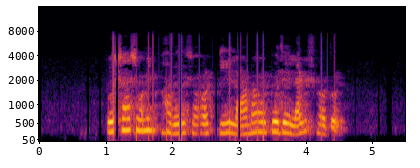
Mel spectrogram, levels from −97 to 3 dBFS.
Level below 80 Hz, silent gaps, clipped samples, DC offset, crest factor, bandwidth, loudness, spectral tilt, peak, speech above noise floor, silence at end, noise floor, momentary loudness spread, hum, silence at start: -54 dBFS; none; under 0.1%; under 0.1%; 18 dB; 7.2 kHz; -18 LUFS; -7 dB/octave; -2 dBFS; 48 dB; 0.95 s; -66 dBFS; 8 LU; none; 1 s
